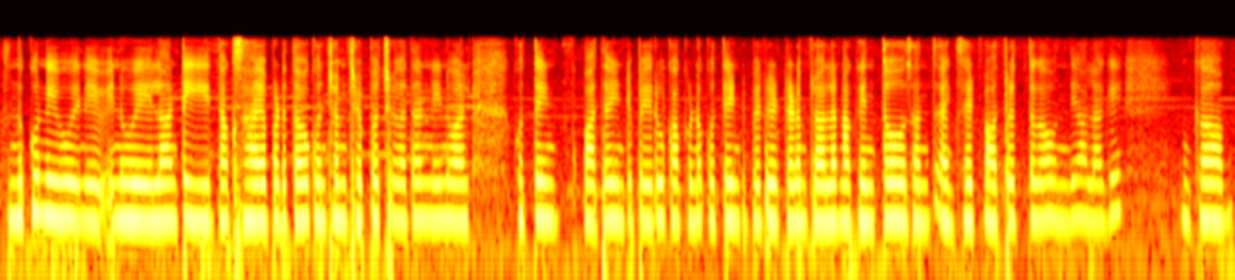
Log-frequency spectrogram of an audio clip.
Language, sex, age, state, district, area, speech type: Telugu, female, 18-30, Telangana, Medak, urban, spontaneous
